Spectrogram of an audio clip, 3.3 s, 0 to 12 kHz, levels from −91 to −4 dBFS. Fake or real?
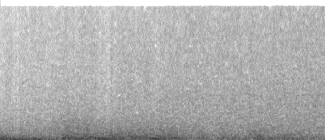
fake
